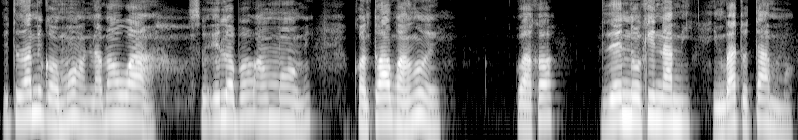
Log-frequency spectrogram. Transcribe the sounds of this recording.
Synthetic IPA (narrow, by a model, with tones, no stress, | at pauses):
e˧to˧ɾa˦mi˦ɡɔ˨mɔ˦˨la˨ma˦wa˦˨ | so˧e˦lɔ˧bɔ˦a˧˦mɔ˧˨mi˦ | kɔ˨n˨to˦a˦˧ɡʷa˨ɾo˦e˨ | wa˨kɔ˦ | di˨ɾɛ˦no˦˧ki˦na˧mi˧ | i˨a˨˦to˧ta˦˨mɔ˨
